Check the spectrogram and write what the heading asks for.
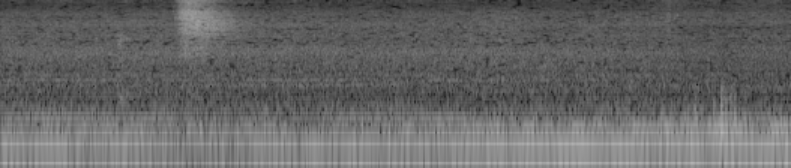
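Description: Steady low mechanical drone of heavy machinery running, with a brief hiss about a second in.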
